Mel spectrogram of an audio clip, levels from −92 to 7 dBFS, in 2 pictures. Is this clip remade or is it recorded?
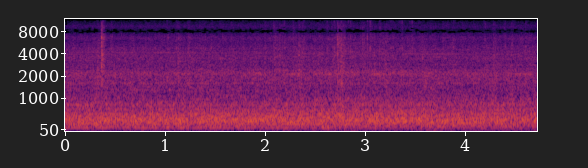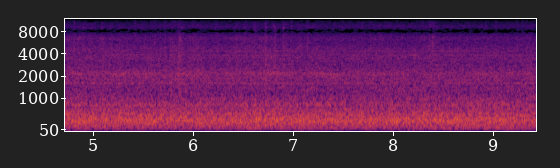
recorded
